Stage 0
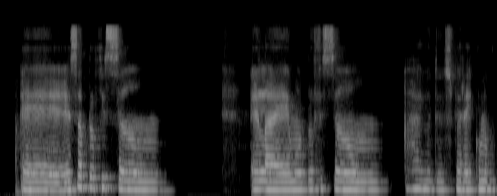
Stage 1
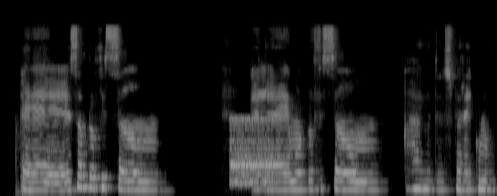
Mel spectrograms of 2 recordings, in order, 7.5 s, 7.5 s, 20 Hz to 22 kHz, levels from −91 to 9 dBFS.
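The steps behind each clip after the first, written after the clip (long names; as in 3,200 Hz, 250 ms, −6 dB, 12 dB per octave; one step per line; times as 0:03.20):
healed spectral selection 0:03.48–0:04.12, 230–1,900 Hz after
noise reduction from a noise print of the clip's start 11 dB
brickwall limiter −30 dBFS, peak gain reduction 10 dB
level +5 dB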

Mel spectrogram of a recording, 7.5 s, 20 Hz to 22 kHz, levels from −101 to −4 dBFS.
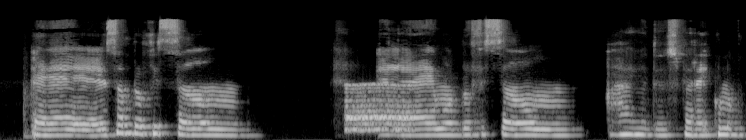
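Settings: downward compressor 2 to 1, threshold −37 dBFS, peak gain reduction 5 dB
tape wow and flutter 25 cents
level +8.5 dB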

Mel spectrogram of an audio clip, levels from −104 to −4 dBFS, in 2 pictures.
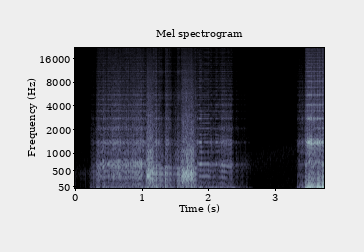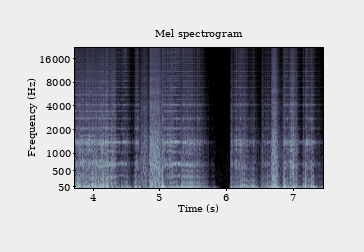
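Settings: samples in bit-reversed order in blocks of 256 samples
band-pass filter sweep 440 Hz → 4,600 Hz, 0:02.02–0:04.95
windowed peak hold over 17 samples
level +10.5 dB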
